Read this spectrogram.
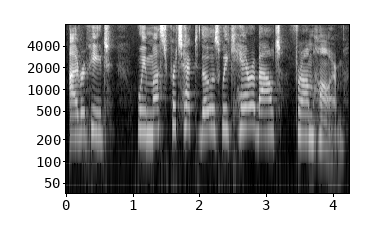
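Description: Woman as a slow, smooth-talking male boss. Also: a little high, steady tone, pitched above the performer's own voice, lightly acted. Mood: grandiose, measured. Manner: slow, politician-like oratory.

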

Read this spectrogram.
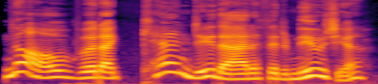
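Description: A woman reader plays a brash male scoundrel in an audiobook story. He talks in loose, excitable, slangy bursts, boozy and playful with an exasperated edge, in a very dry recording. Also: medium pitch, moderate pace, no echo, close to an everyday voice. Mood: tipsy, rueful.

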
